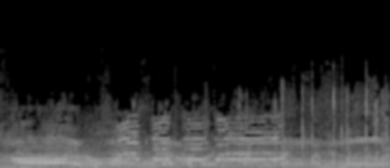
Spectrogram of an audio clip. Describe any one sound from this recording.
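Football players collide on the field.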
